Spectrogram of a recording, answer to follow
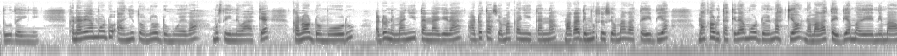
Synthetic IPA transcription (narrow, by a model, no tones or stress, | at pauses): ðuðaine | kanaɾeamoːndoʔaɲitwɔneondomwɛɣa | mosinewakɛ | kanɔːndomoːɾuadonemaɲitanaɣeɾaːndotasjɔmakaɲitanamaɣaðimososjɔmaɣataiðia | makaɾutakeɾeamoːdoɛnakjɔnamaɣataiðiamawɛnema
